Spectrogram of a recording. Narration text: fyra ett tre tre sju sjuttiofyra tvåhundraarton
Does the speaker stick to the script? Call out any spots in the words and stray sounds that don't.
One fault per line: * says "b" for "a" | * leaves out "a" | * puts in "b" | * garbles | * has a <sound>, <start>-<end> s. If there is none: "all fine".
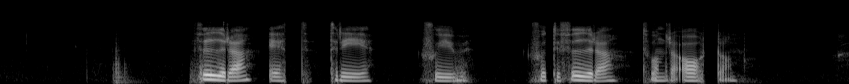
* has a thud, 1.1-1.5 s
* leaves out "tre"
